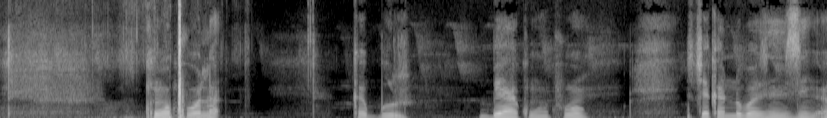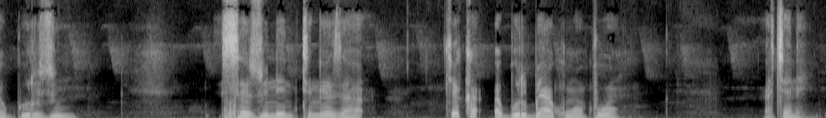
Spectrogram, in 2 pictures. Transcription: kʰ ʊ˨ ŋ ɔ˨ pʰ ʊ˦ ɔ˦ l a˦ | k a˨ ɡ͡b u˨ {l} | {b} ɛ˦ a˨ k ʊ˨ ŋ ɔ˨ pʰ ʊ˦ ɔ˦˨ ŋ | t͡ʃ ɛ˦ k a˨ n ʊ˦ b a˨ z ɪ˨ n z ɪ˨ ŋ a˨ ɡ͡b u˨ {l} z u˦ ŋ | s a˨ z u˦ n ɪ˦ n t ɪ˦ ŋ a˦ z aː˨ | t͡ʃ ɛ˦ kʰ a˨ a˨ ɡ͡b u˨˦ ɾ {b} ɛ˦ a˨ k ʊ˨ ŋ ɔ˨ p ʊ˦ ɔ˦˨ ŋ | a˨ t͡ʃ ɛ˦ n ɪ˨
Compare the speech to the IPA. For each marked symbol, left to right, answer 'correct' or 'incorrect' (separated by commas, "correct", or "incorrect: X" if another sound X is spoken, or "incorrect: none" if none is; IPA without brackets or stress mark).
incorrect: ɾ, correct, incorrect: ɾ, correct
